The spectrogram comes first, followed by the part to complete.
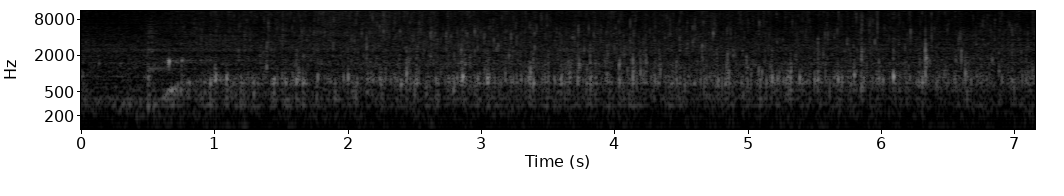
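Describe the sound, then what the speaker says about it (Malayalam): Restaurant-style Kerala fish curry made with ground coconut boils in a covered pot, giving a close, steady bubbling with dense, continuous popping and no talk. "കറി തിളച്ചിട്ടുണ്ട്."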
